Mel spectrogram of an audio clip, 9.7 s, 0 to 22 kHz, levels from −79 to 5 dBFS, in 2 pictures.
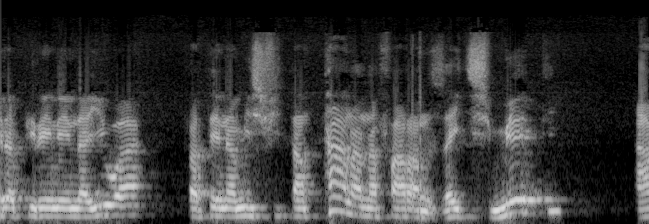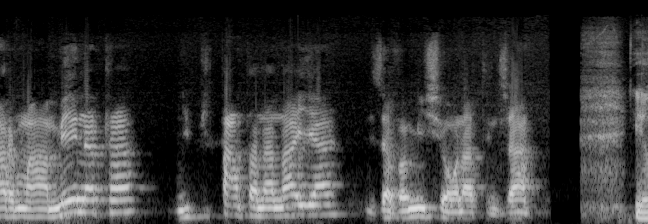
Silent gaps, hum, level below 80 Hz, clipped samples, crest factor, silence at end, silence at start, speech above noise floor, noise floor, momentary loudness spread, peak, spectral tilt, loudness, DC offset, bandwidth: none; none; -52 dBFS; under 0.1%; 12 dB; 0 s; 0 s; 21 dB; -35 dBFS; 11 LU; -4 dBFS; -4.5 dB/octave; -15 LUFS; under 0.1%; 14.5 kHz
